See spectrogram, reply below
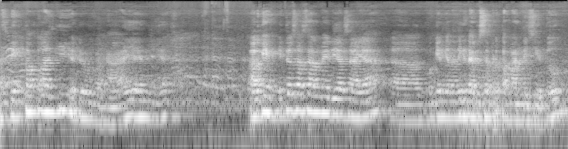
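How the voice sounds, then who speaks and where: A man's voice: medium pitch, dark tone, distant mic. A man with a Javanese accent giving a joking religious parenting talk to parents, often quizzing them with questions. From Kulon Progo, Yogyakarta, Indonesia. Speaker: parenting speaker. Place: school hall. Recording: very echoey hall, voice from afar.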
